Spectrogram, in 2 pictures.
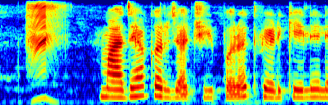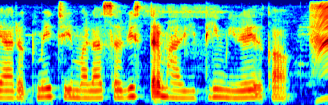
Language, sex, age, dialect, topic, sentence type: Marathi, female, 18-24, Standard Marathi, banking, question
